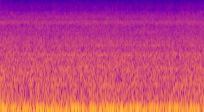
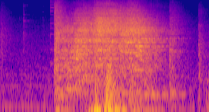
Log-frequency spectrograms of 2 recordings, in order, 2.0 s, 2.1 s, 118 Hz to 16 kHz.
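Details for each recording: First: 1980 Camaro 2nd gen, freshly built Chevy 5.7 (350) small-block V8, first run-in after idle raised: deep, even burble at steady idle, no knocks or stumbles. Normal idle, 50 psi oil pressure, temperature rising. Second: Chevy 5.7 SBC in a 1980 Camaro, first start. The owner can't advance the distributor enough. It fires and catches about a second, flares, then fades; the timing or plug wire order is wrong.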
